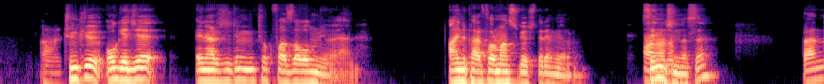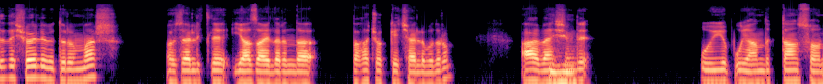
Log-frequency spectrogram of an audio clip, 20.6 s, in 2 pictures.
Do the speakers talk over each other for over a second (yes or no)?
no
